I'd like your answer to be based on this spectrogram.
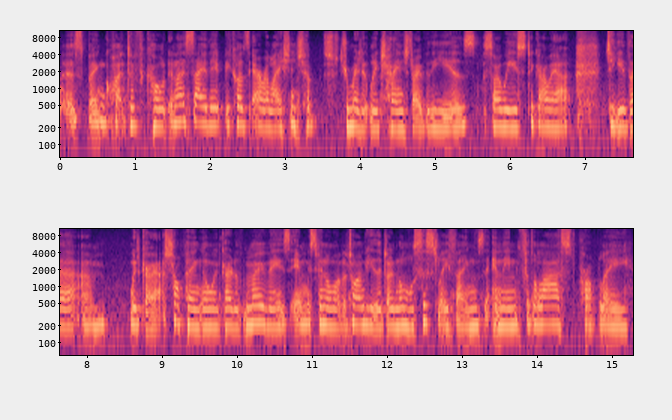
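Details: Adult woman speaking; normal speech.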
